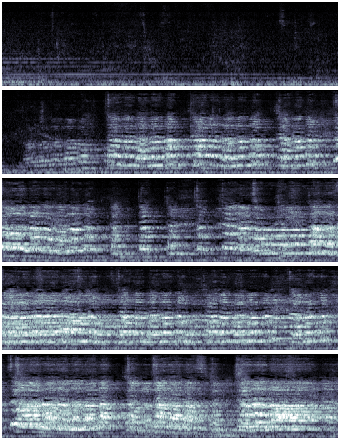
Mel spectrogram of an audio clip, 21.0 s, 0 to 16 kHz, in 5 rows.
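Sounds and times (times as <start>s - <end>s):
women's choir singing in harmony: 4.5s - 21.0s.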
